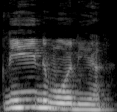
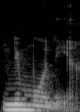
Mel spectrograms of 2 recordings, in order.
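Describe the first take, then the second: First: निमोनिया with "puh-nee" at the start, lightly amused; wrongly sounded P. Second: निमोनिया said lower, starting on N; no P sound at all in निमोनिया; silent P. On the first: Teacher repeats her own slip, निमोनिया with a P. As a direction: put a P before the N in निमोनिया. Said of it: "तो नहीं". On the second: Teacher gives the correct word, निमोनिया with silent P. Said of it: "पी silent". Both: Shown as a demonstration.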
